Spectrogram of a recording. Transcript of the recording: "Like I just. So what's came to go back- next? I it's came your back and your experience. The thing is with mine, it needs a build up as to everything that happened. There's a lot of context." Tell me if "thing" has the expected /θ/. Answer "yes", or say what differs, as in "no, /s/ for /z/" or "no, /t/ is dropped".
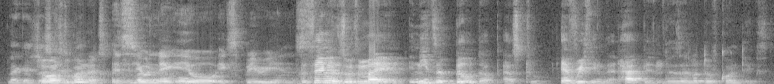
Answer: no, /s/ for /θ/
